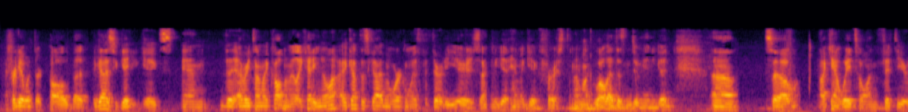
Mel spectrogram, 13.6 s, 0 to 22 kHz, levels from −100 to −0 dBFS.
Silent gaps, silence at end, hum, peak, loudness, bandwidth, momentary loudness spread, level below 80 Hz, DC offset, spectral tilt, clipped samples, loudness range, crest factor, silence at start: none; 0 s; none; -6 dBFS; -23 LUFS; 7.8 kHz; 10 LU; -48 dBFS; under 0.1%; -5.5 dB/octave; under 0.1%; 2 LU; 16 dB; 0.05 s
